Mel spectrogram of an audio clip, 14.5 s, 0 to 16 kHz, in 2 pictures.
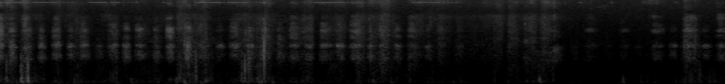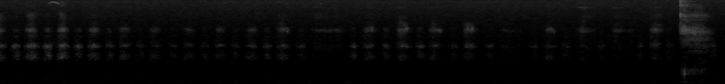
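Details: Heavy, rapid panting like gasping for air in an 18-year-old toy poodle, two weeks after falling down steps and being unable to walk; vet gave a steroid shot; owner unsure of cause.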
